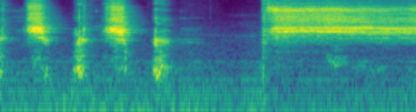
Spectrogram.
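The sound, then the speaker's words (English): A voice mimics a steam train with four short rhythmic breathy hisses, followed by a sustained, loud, steady hiss of escaping steam after a brief pause. “It's a steam. I heard it.”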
